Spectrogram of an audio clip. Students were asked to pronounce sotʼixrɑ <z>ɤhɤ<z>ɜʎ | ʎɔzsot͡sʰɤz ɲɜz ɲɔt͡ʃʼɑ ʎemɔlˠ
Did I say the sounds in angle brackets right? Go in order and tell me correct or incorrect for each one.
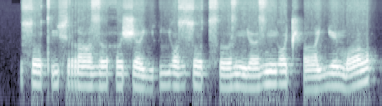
correct, incorrect: ʃ

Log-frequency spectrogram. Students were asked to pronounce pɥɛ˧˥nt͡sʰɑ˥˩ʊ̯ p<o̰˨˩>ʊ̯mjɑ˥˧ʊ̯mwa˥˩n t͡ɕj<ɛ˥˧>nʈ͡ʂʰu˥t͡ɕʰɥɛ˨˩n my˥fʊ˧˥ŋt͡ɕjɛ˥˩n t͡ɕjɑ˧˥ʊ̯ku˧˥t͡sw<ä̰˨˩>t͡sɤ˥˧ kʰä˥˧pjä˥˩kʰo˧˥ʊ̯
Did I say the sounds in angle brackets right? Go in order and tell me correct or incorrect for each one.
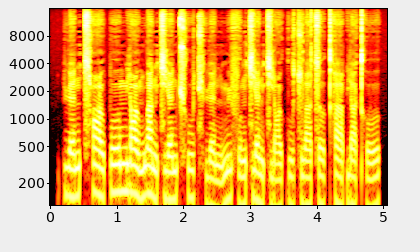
incorrect: o˥, incorrect: ɛ˥, incorrect: ä˥

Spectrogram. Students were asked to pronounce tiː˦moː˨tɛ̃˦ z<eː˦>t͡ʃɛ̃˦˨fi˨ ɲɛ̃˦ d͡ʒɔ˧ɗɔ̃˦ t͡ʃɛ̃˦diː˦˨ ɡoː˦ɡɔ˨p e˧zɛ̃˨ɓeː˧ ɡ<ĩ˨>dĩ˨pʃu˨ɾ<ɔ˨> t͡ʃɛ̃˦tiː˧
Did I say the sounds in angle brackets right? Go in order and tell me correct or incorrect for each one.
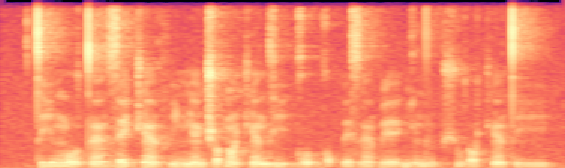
incorrect: e˦, incorrect: ĩ˧, correct

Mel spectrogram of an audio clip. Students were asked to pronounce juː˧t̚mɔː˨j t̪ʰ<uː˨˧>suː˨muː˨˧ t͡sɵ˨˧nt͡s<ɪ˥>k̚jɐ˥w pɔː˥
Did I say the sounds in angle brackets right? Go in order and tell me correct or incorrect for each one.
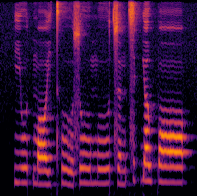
incorrect: uː˨˩, correct

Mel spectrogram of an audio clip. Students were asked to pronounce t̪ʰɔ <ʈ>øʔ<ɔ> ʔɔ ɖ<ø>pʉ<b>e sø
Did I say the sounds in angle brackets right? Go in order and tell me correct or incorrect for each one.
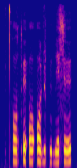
incorrect: tʼ, correct, correct, correct

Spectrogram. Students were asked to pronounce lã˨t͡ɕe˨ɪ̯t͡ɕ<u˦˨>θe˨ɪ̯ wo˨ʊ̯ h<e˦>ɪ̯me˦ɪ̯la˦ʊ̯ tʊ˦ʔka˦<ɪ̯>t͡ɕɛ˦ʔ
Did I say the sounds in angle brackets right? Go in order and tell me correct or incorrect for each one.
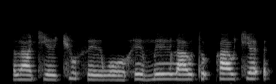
correct, incorrect: e˦˨, incorrect: ʊ̯

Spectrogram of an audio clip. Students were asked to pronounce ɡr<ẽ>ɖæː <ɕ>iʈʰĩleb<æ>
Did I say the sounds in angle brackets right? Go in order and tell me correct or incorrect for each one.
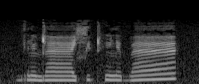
correct, correct, incorrect: æː

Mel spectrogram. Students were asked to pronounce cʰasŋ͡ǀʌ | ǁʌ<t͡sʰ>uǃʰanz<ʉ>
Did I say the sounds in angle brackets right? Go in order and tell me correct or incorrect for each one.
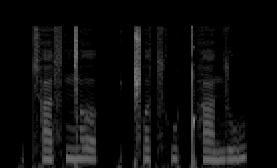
correct, incorrect: u

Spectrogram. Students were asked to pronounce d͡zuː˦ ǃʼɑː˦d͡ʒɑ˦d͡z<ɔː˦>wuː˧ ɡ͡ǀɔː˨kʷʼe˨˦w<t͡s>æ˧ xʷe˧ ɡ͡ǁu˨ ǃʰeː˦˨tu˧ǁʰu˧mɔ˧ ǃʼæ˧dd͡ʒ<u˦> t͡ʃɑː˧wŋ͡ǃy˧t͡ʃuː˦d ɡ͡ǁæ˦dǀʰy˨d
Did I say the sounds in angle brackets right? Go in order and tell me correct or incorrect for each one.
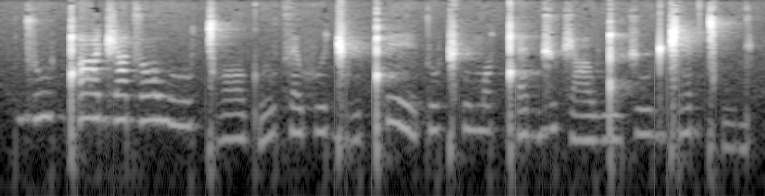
correct, correct, incorrect: y˦

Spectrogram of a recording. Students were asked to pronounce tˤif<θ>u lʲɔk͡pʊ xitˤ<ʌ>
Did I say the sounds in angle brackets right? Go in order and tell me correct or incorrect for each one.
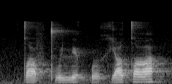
incorrect: tʼ, incorrect: a

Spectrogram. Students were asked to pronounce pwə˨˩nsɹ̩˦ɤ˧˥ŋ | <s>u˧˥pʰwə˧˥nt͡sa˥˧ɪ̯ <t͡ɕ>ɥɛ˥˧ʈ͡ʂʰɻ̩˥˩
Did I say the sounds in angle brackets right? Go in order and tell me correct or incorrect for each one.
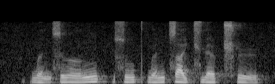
correct, correct

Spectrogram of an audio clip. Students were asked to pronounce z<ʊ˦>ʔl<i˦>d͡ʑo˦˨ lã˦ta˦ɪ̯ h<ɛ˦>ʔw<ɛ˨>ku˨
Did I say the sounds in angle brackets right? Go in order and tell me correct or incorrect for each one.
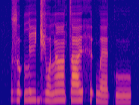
correct, correct, incorrect: ɪ˦, correct

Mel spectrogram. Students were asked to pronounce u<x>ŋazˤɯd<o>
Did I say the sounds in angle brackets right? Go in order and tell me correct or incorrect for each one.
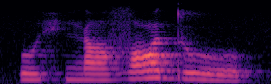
incorrect: ç, incorrect: u

